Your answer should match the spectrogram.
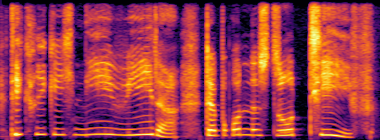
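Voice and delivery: high-pitched, dismayed princess voice; wailing princess. A narrator's reading. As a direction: lament it high, as a distraught princess. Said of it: "rief die Prinzessin".

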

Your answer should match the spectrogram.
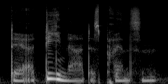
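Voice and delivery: usual speaking voice

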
